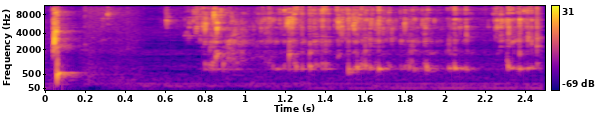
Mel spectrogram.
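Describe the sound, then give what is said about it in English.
A sharp glassy clink, then Barrel Vantage whiskey glugs and splashes into a glass in uneven bursts, fairly quiet, with no one talking. “So let's go and get this Barrel Vantage poured.”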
